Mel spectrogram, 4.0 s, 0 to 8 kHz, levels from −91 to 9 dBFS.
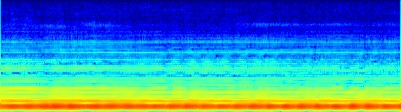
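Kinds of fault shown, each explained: Kinds of fault heard: none in this music clip.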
